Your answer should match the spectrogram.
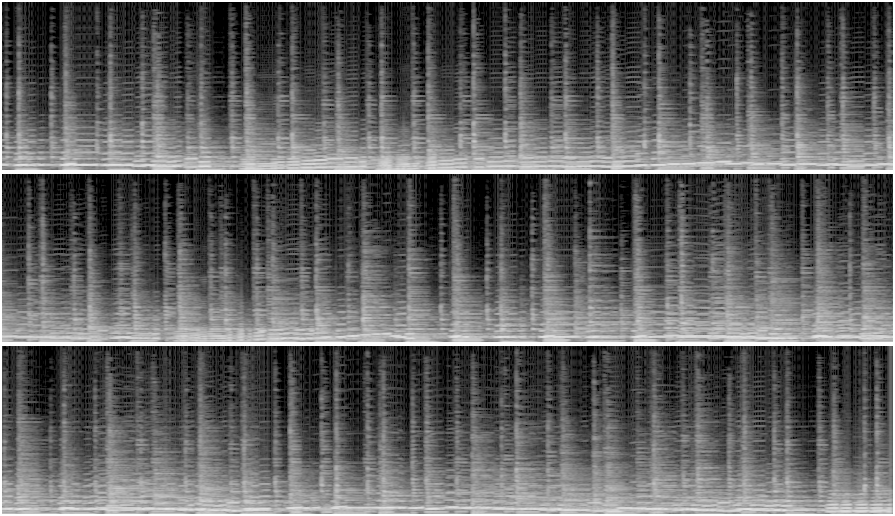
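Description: Live Romanian lăutărească folk music from a band of clarinet, cimbalom, accordion and keyboard: quick melodic runs that rise and fall over a steady, quick bass-and-chord beat.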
